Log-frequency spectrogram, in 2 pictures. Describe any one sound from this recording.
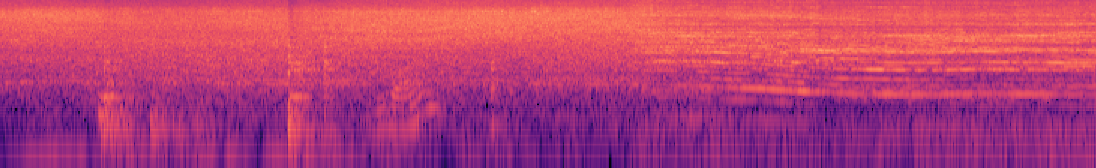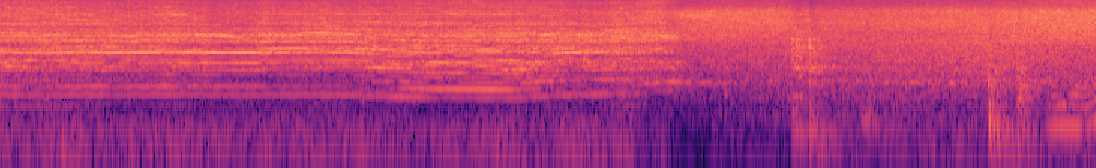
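A ceramic tile knocks against a hard floor.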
